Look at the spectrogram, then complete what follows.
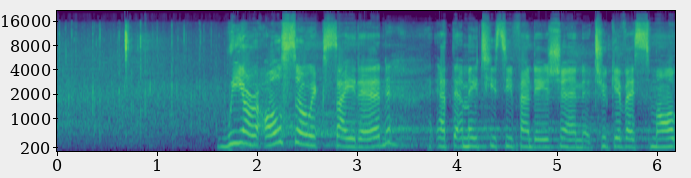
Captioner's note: applause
